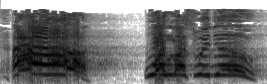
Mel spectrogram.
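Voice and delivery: high, loud desperate cry; shouted plea for help; crowd crying out. Retold or imitated. Crowd cries out to Peter.

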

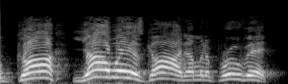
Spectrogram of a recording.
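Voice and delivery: high, loud defiant proclamation; defiant declaration. Acted. Elijah to his rivals, loud defiant boast. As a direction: declare it loudly as a dare. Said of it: "he's just sitting back mocking".

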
